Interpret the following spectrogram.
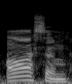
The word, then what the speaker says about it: Ausom: scooter this is brand name is awesome and not only that look how it spelled it's spelled with an a u in for a treasure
